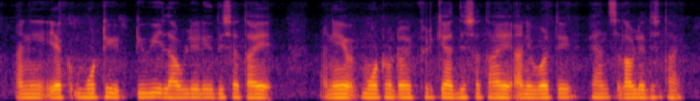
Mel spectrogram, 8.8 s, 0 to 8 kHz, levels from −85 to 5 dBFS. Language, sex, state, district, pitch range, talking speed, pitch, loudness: Marathi, male, Maharashtra, Dhule, 115-120 Hz, 125 wpm, 120 Hz, -18 LUFS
